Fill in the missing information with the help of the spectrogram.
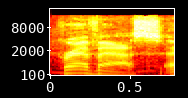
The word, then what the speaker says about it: crevasse: Crevasse, actually, is the preferred pronunciation.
